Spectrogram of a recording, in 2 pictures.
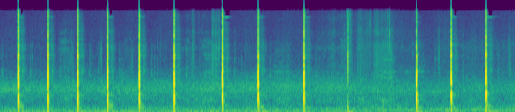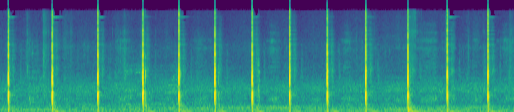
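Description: A hammer strikes a metal stake with sharp, ringing blows at a steady pace.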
